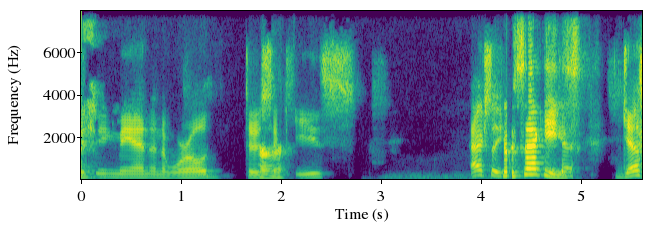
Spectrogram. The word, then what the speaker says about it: Dos Equis: Dos Dos Equis.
